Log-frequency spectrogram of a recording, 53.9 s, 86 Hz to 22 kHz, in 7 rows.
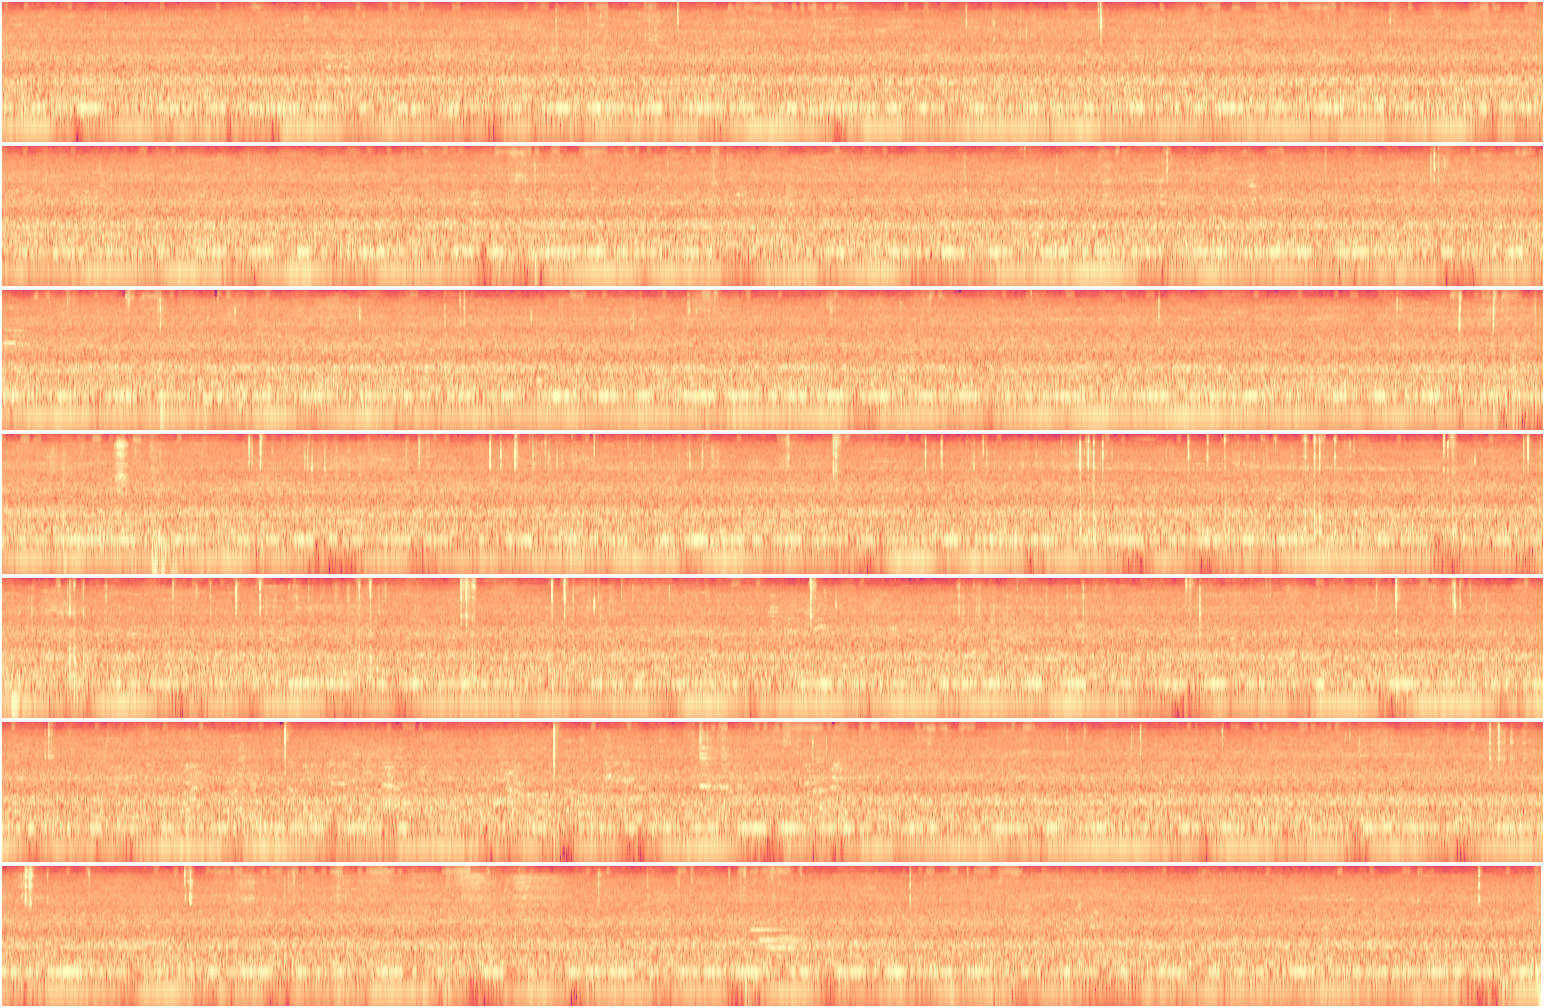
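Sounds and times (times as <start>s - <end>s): small fan humming: 0.0s - 53.9s
handling clicks and scrapes: 22.3s - 39.0s.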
